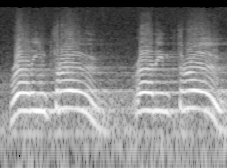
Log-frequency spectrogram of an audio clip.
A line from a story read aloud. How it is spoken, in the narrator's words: somebody from the crowd cried out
